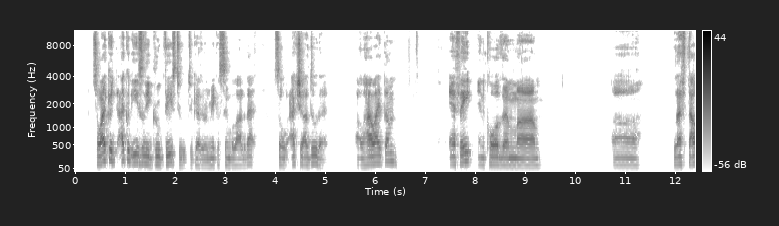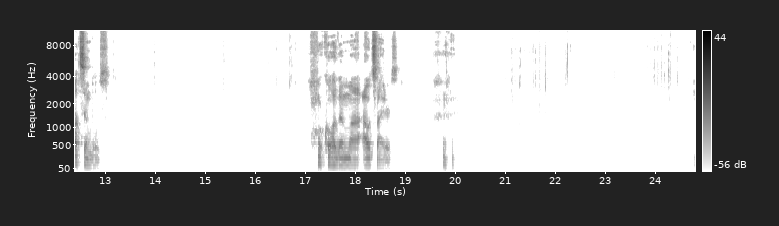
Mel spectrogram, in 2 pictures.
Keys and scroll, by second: 7.6 F8, 11.8-13.4 typing, 16.3 typing, 18.2-24.7 typing.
